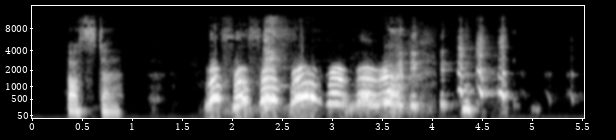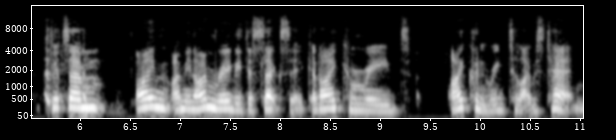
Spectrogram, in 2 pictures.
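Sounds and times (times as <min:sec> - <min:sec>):
speech: 0:00.4 - 0:01.0, 0:01.9 - 0:04.8, 0:05.7 - 0:11.0
human voice imitating a dog barking: 0:01.8 - 0:03.9.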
